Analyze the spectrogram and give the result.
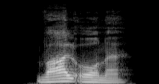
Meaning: ballot box
- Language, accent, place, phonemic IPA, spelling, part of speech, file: German, Germany, Berlin, /ˈvaːlˌʔʊʁnə/, Wahlurne, noun, De-Wahlurne.ogg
